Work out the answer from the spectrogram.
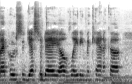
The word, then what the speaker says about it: Mechanica: posted yesterday of Lady Mechanica. I kept on saying Mechana. Yes, I know I'm saying her name wrong.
